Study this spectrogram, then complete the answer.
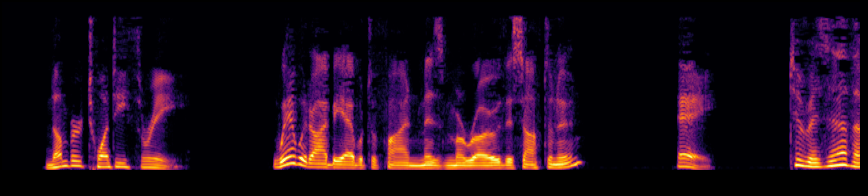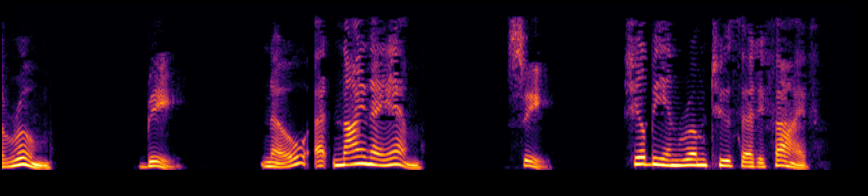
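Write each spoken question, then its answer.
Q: Where would I be able to find Ms. Moreau this afternoon?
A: C: She'll be in room 235.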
